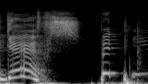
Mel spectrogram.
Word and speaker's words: GIF: oh snap y'all just got served on the gift topic what else argument do you have for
